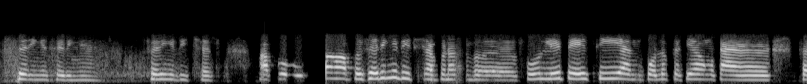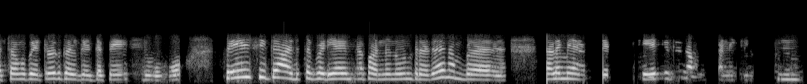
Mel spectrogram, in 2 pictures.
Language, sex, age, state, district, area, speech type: Tamil, female, 18-30, Tamil Nadu, Kanchipuram, urban, conversation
